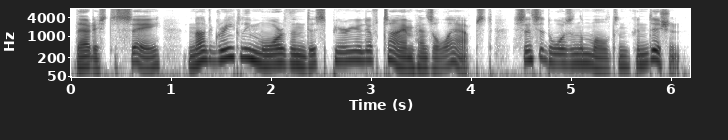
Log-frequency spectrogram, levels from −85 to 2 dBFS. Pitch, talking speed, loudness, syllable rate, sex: 130 Hz, 205 wpm, -21 LUFS, 5.2 syllables/s, male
